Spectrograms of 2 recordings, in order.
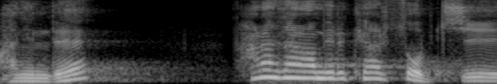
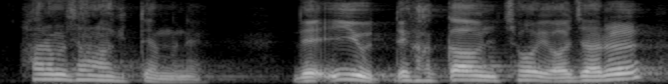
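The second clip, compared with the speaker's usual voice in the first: normal talking voice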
